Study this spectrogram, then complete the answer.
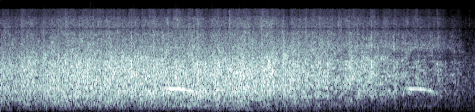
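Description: A studio audience claps steadily for a comedian's entrance on a business talk show, a dense sustained applause that holds level for several seconds before tapering off near the end, with no talking.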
